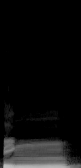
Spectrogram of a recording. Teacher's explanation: mim sukun bertemu dengan huruf ba, dipanjangkan dua ketukan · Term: ikhfa safawi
